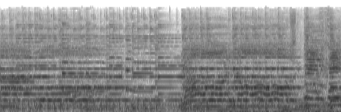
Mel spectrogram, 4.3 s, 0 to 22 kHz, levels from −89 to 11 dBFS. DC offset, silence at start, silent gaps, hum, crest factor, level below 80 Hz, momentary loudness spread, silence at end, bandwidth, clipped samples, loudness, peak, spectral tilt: under 0.1%; 0 s; none; none; 14 dB; -34 dBFS; 5 LU; 0 s; 17 kHz; under 0.1%; -14 LUFS; 0 dBFS; -3.5 dB/octave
